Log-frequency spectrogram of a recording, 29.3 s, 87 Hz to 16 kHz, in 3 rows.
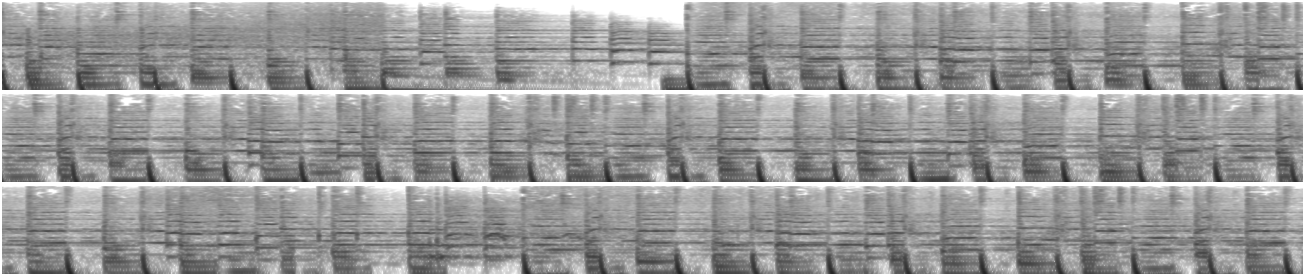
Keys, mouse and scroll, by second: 1.5 click, 3.0-18.7 drag, 19.8-26.3 shift+drag.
